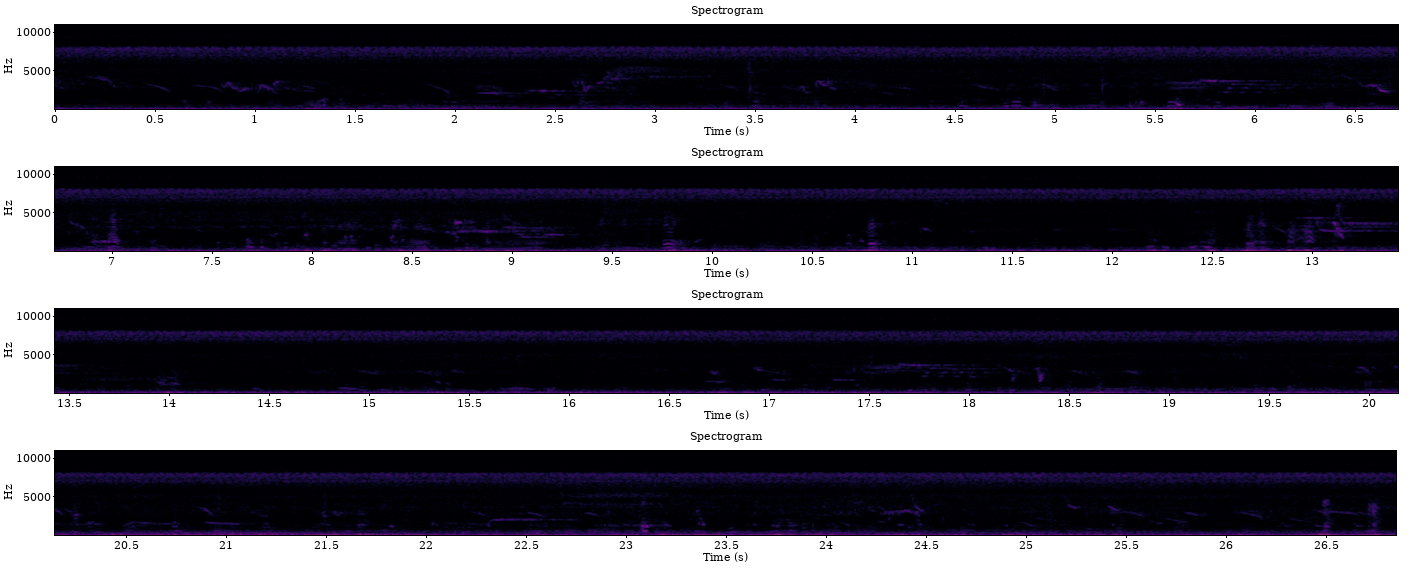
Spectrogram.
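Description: A flock of chickens clucks and chatters outdoors.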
